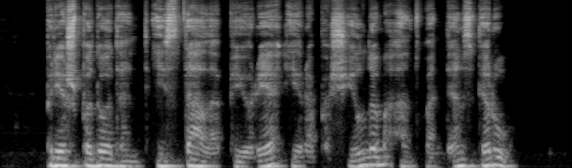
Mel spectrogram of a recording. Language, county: Lithuanian, Kaunas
